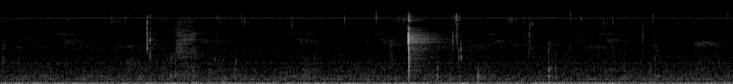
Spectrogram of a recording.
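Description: Close-miked chewing and lip smacking while eating a chicken drumstick in gravy by hand, with scattered small clicks and one sharp, louder click about four seconds in.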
